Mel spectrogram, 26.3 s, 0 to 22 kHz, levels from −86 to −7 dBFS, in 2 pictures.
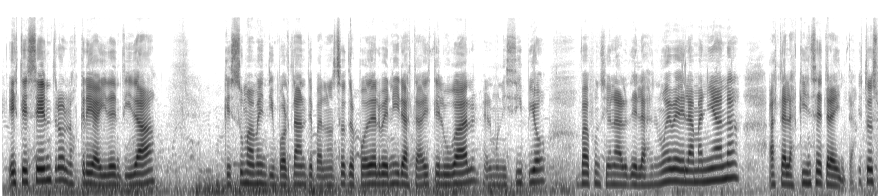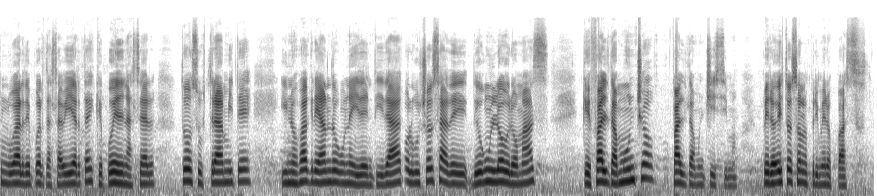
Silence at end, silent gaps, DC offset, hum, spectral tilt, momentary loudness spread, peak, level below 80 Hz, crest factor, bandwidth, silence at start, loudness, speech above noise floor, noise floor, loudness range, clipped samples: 0.15 s; none; under 0.1%; none; -5.5 dB/octave; 11 LU; -2 dBFS; -40 dBFS; 18 dB; 15 kHz; 0.05 s; -21 LUFS; 24 dB; -45 dBFS; 4 LU; under 0.1%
